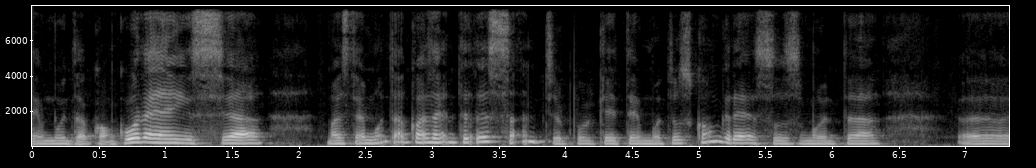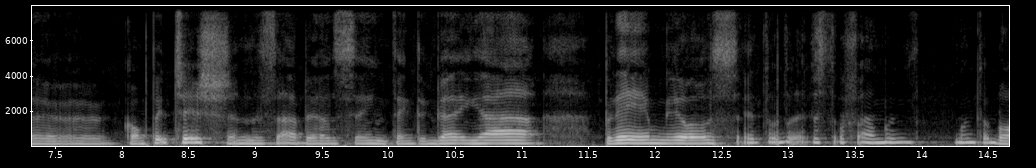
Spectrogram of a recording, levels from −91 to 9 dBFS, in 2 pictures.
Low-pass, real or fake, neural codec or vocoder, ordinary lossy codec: none; fake; codec, 16 kHz, 4 kbps, FunCodec, trained on LibriTTS, 50 frames a second; none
